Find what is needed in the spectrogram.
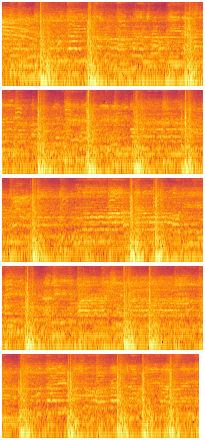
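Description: Eisa ōdaiko barrel drums struck together by a troupe, sharp booming beats about once a second, over folk backing music.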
